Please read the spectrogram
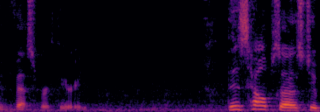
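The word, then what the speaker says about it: VSEPR: It's a little hard hard to pronounce and so we we tend to say vesper even though that's switching the E and the S but we know what we mean when we talk about that.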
